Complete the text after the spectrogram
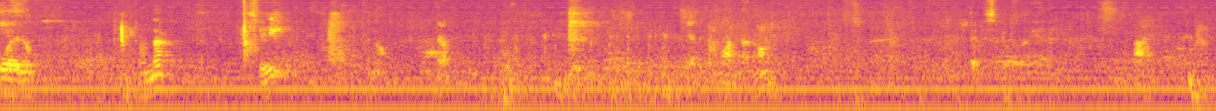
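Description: An elderly man speaks with animation into a microphone in a large room.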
